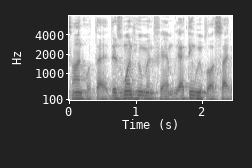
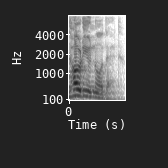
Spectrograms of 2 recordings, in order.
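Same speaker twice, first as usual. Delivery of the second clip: challenging shout; 6 semitones higher, 14 dB louder than usual. Retold or imitated. Guy challenges the father loudly.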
